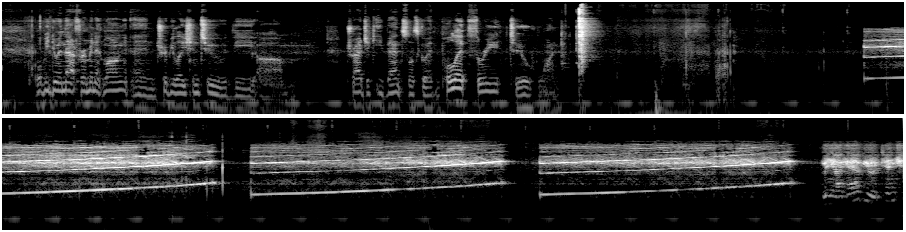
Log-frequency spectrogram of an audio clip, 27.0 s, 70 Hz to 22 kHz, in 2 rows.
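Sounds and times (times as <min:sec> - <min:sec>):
fire alarm whoop tone: 0:12.9 - 0:25.7.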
